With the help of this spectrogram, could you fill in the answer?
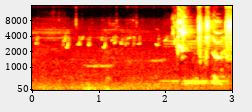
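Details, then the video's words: Budgerigar chirps: soft, thin whistled notes at first, then a sudden loud burst of scratchy, high chatter in the last second. "Beautiful Budgies Chirping Sounds"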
